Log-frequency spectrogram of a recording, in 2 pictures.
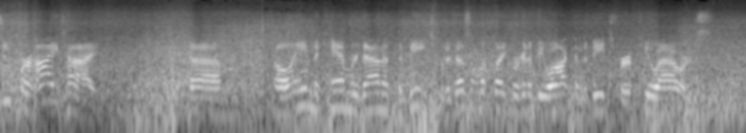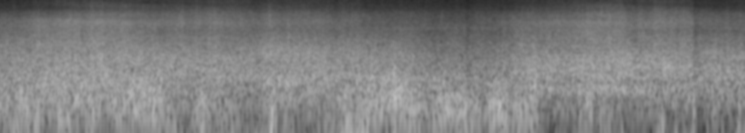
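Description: Wind blows steadily across the microphone.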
